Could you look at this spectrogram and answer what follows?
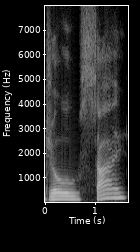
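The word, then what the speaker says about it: Joe Tsai: of the Neds um you know how to pronounce his name Joe Sai Joe yeah so when uh when Kyrie Irving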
